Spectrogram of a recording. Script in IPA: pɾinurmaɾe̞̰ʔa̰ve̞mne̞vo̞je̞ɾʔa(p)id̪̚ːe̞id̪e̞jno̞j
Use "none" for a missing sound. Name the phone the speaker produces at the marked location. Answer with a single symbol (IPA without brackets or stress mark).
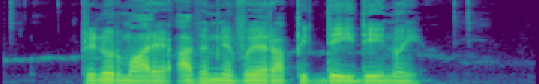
p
